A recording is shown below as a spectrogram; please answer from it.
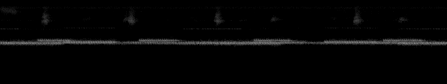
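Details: Crickets in grass on a warm summer night, recorded in Bulgaria with a surround microphone; steady piercing trill from multiple insects with small swells and a brief dip, and occasional crisp higher chirps overhead.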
